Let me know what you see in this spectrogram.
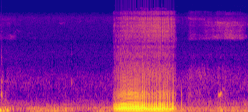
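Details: Sleeping dog snoring loudly, described as sounding like a plough: a single long, low rumbling snore on the in-breath between quiet breaths.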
